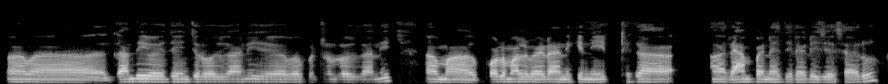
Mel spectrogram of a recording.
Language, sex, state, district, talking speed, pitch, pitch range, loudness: Telugu, male, Andhra Pradesh, Chittoor, 115 wpm, 120 Hz, 120-125 Hz, -17 LUFS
